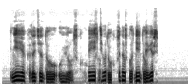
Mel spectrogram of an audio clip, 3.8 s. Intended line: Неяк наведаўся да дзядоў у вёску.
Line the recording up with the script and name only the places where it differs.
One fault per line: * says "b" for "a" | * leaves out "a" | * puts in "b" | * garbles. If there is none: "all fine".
* leaves out "наведаўся"
* garbles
